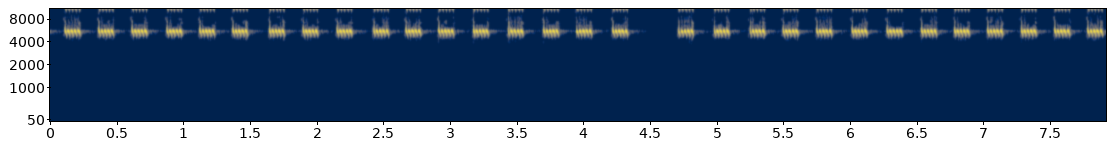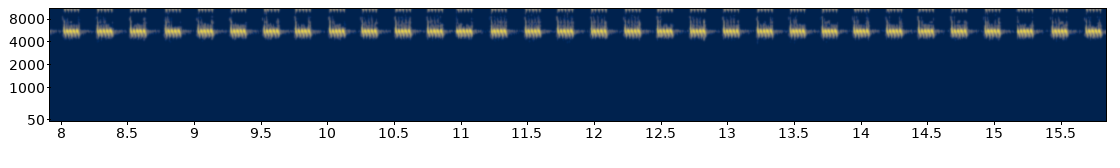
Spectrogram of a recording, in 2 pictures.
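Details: Male cricket chirping steadily, short high pulses repeated about four times a second with one brief pause near the middle; no other sounds.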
